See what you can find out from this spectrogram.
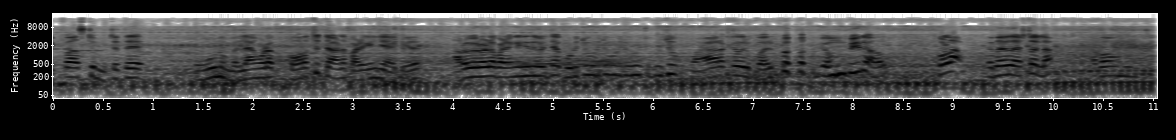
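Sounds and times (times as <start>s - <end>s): people talking: 0.0s - 11.0s
vehicle engine idling: 0.0s - 11.0s.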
